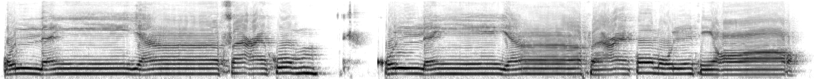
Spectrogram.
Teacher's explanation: لن میں جو نون ساکن ہے اس کو ادا نہیں کریں گے بلکہ لام کو آگے یا سے ملائیں گے · دیکھیں پہلا جو ہے رول وہ ہے ادغام مثلین۔ یہاں پر دو لام آ رہے ہیں اکٹھے، یہاں پر پہلے لام جو کہ ساکن ہے اس کو ادا نہیں کرنا، یہ ادغام مثلین ہے۔ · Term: ادغام مع الغنہ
